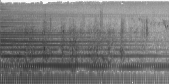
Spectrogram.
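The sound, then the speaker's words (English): Horse hooves clip-clop on a road as a rider heads to the edge of town, a steady, fairly loud run of hoofbeats that continues through the whole clip. “Red Malone rode to the town limits and sat a saddle in the middle of the road”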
